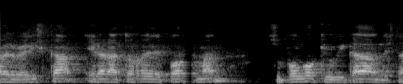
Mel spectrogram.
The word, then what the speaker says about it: Portman: Perdón que me interrumpa, es que la forma de pronunciar Portman, ya que, o sea, es que mi padre escribió también un libro sobre este pueblo, es Portman, que viene de Portus Magnus. Y no viene de Portman de Puerto de Hombres, sino de Portman de Portus Magnus. Entonces hay que pronunciarlo con el acento agudo.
